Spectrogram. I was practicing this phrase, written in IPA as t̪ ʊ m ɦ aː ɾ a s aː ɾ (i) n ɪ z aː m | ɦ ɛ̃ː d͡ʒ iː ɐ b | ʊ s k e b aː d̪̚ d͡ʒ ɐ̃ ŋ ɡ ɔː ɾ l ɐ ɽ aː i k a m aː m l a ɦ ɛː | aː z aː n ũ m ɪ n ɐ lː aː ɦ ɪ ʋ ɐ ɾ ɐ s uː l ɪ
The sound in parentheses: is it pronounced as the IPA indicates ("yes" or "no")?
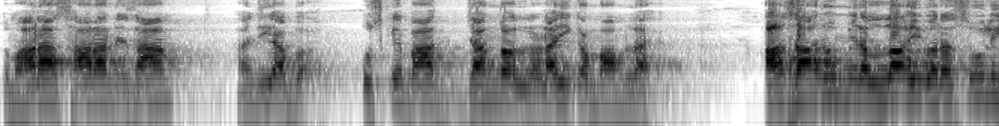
no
